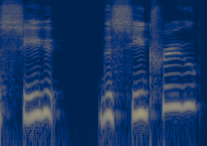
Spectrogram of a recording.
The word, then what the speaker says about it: Ccru: If the CCR, if did you know it's actually called the C Crew? That's how it's originally pronounced.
